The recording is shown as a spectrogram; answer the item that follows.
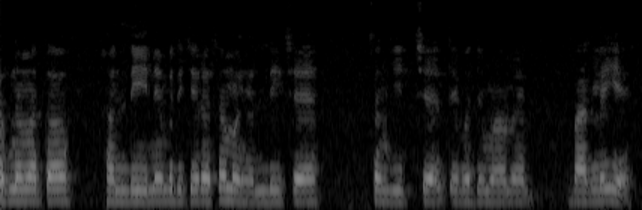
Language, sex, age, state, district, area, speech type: Gujarati, male, 18-30, Gujarat, Valsad, rural, spontaneous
